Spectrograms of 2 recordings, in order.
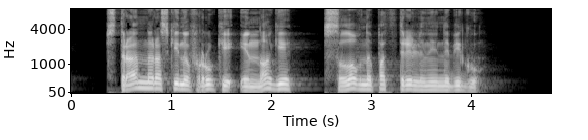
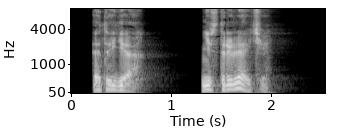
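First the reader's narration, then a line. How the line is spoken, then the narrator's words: Strangled attempted whisper. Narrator (Russian): Мичман говорил придушенным голосом, долженствовавшим изобразить шепот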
